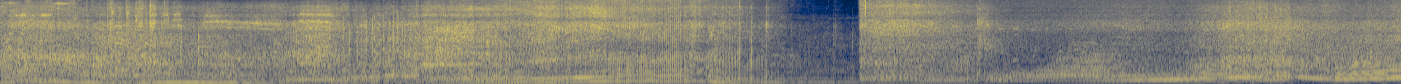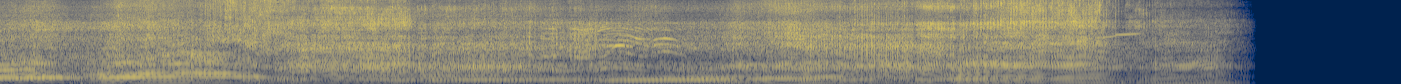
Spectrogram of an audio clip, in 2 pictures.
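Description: Hillclimb race cars driven hard past the roadside, their engines revving high and dropping back with each gear change, so the note rises and falls many times. A brief cut about eight seconds in leads to another car's run.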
